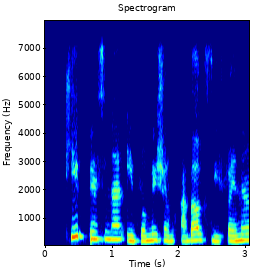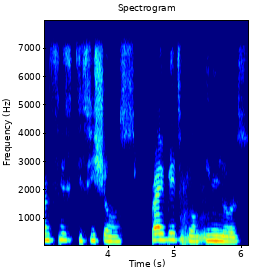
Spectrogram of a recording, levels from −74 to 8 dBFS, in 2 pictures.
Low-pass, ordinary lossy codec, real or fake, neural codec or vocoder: 7.2 kHz; none; fake; codec, 24 kHz, 3 kbps, HILCodec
